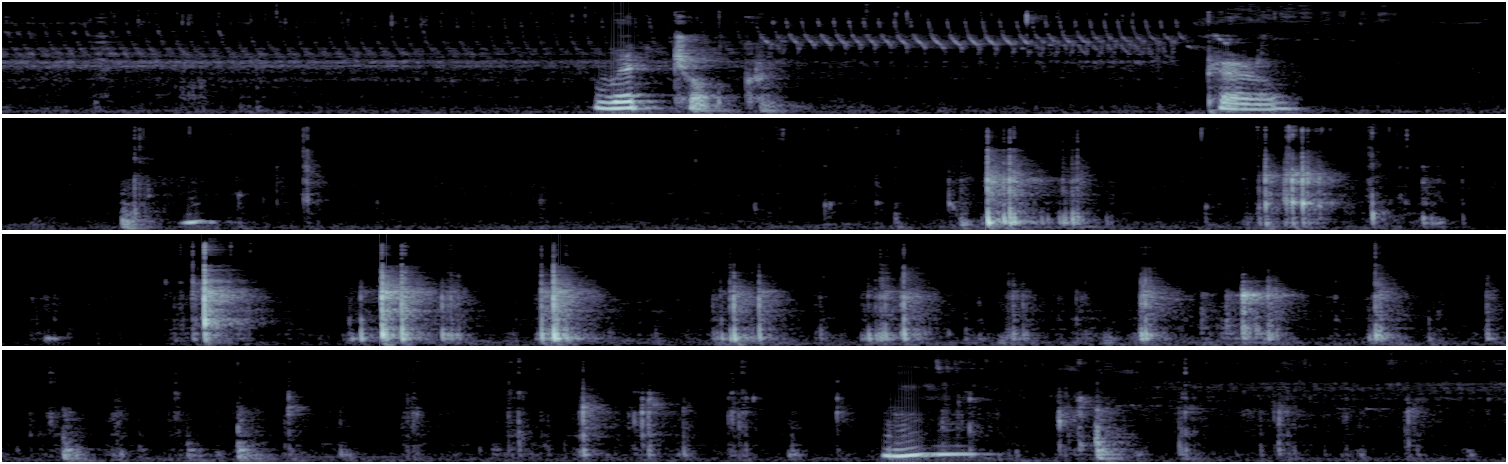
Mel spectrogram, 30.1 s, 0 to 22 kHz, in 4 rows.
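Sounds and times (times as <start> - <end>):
chewing chalk with moist crunches: 10.1 - 30.0.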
